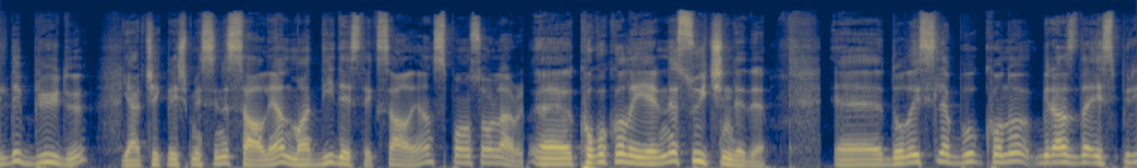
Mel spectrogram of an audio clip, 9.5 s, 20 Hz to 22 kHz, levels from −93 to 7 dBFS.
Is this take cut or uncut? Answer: cut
